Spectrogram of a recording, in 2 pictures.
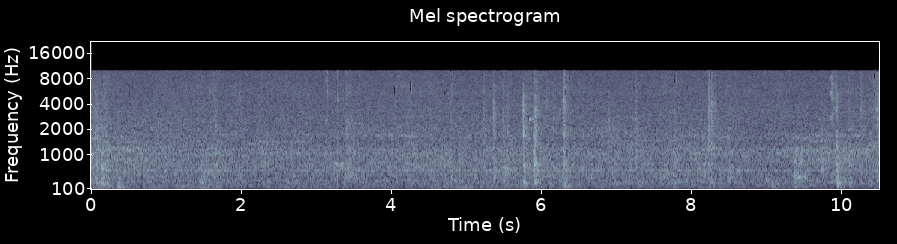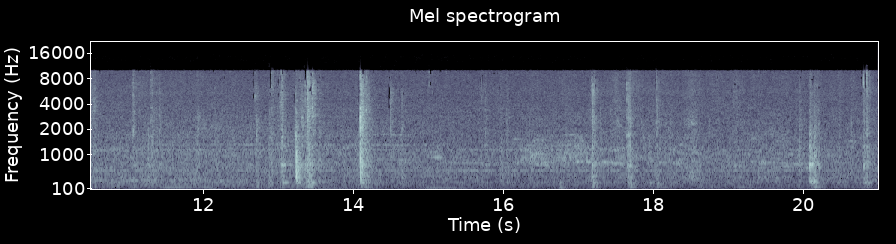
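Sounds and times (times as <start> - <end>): low steady hiss: 0.0 - 21.0.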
